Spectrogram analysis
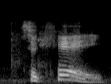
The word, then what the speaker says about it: Takei: the way though it's it's pronounced Takei as in to pay but it I thought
